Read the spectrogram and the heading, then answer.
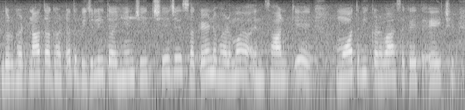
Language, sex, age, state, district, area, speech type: Maithili, female, 18-30, Bihar, Supaul, urban, spontaneous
